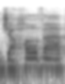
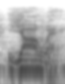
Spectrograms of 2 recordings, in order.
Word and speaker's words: Yahweh: to as the tetragramaton the four consonants YH wh most popularly pronounced Jehovah probably most accurately Yahweh okay so I'm the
